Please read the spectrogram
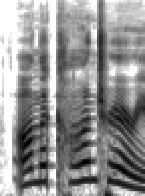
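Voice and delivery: very high, loud, booming voice. The narrator retorts to a man who spoke hesitantly, booming. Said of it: "I boomed".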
